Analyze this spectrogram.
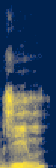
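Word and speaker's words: ج: পরবর্তী শব্দটি হলো জিম। জিম উচ্চারণ হয়ে থাকে জ এর মতো।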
